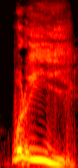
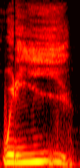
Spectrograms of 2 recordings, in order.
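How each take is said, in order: First: Said in the usual way. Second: Breathy half-whisper of the phrase. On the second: Pretend. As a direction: whisper it to yourself. Mimicking sounds.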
